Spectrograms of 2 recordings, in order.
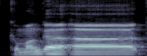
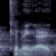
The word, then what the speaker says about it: Kuminga: Was this like the Kumunga situation in Golden State? What was the situation? Oh, for Kuminga? Kuminga, sorry, Kuminga, I did pronounce that But wrong.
